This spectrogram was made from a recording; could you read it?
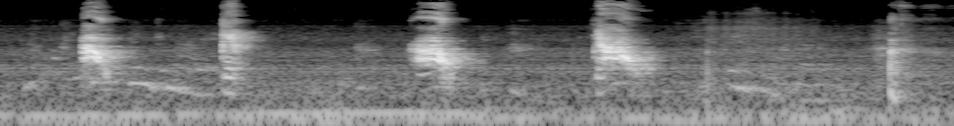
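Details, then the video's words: Indoor African grey parrot, two years old, telling the cats off with English-accented talking: five short loud speech-like bursts spaced about a second apart, with faint background hum. "African Grey with English accent telling cats off."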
